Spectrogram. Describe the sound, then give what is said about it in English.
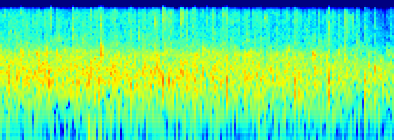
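A large audience claps steadily and loudly to welcome T. Boone Pickens, a dense wash of overlapping handclaps without pause and no voices rising above it. “Got a nice crowd.”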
